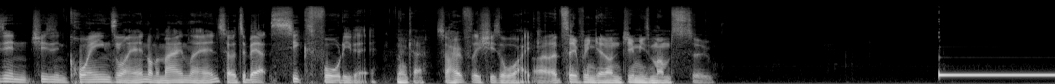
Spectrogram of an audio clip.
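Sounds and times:
speech: 0:00.0 - 0:07.2
phone line ringing tone: 0:09.4 - 0:10.5.

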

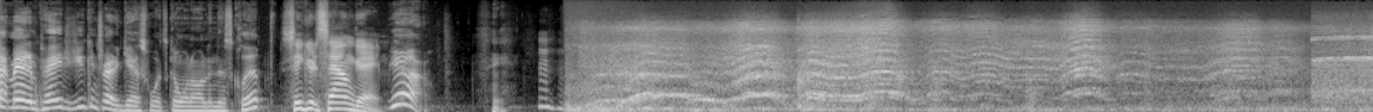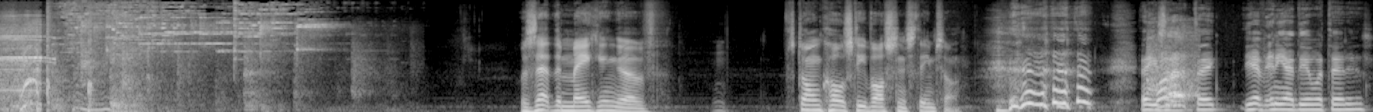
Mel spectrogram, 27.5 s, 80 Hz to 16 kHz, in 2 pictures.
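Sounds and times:
speech: 0:00.0 - 0:06.5, 0:19.0 - 0:20.4, 0:21.6 - 0:27.4
drone flown in a backyard with motor whine: 0:05.6 - 0:14.2
drone crashing through a sliding glass door: 0:14.0 - 0:17.7
scattered tinkling of glass: 0:14.3 - 0:17.7
laughter: 0:23.7 - 0:24.7.

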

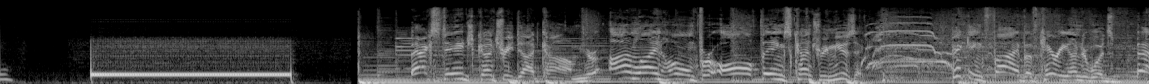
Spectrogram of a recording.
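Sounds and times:
speech: 0:00.0 - 0:00.2, 0:04.3 - 0:11.4
telephone dial tone: 0:00.9 - 0:03.0.

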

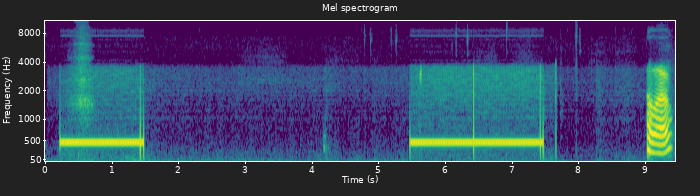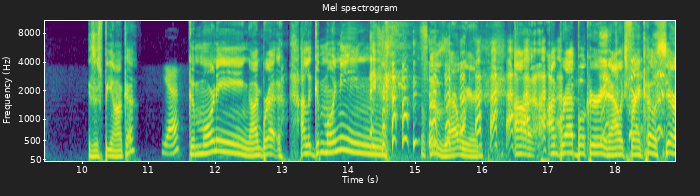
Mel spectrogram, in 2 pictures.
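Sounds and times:
ringback tone of an outgoing telephone call: 0:00.2 - 0:01.5, 0:05.5 - 0:07.6
speech: 0:10.2 - 0:18.8
laughter: 0:12.9 - 0:18.8.

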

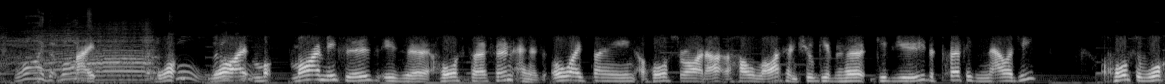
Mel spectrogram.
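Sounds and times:
cow mooing: 0:00.0 - 0:01.8
speech: 0:00.2 - 0:10.4, 0:11.0 - 0:11.6.

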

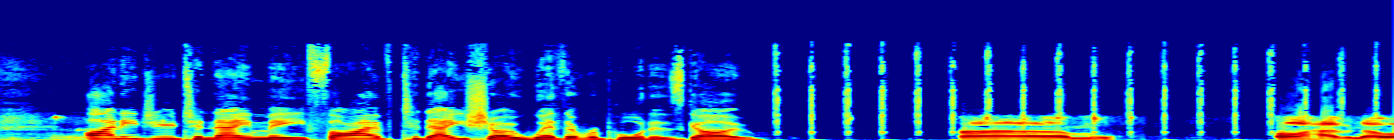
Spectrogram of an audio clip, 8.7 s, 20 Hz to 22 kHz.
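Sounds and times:
speech: 0:00.6 - 0:04.8, 0:06.0 - 0:07.2, 0:08.0 - 0:08.7
10-second countdown timer in a cash quiz game ticking: 0:04.7 - 0:08.7.

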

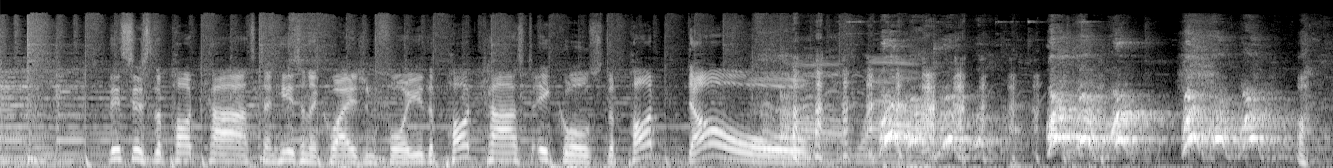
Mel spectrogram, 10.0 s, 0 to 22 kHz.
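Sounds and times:
speech: 0:00.8 - 0:07.4
laughter: 0:05.6 - 0:08.8, 0:09.5 - 0:09.9
dog barking in quick yappy bursts: 0:06.6 - 0:09.9.

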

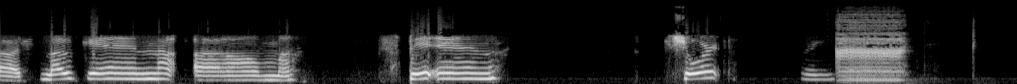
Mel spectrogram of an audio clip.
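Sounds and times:
speech: 0:00.0 - 0:03.1, 0:04.1 - 0:05.1, 0:06.8 - 0:07.4, 0:08.0 - 0:09.2
voice imitating a game-show buzzer: 0:08.4 - 0:09.2.

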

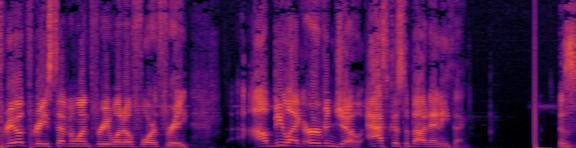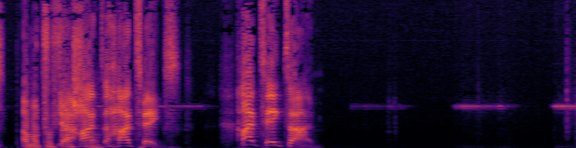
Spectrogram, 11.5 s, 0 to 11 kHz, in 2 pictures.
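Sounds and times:
speech: 0:00.0 - 0:04.8, 0:05.6 - 0:09.0
fire alarms beeping with high-pitched electronic beeps: 0:06.4 - 0:08.1, 0:09.2 - 0:11.5.

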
